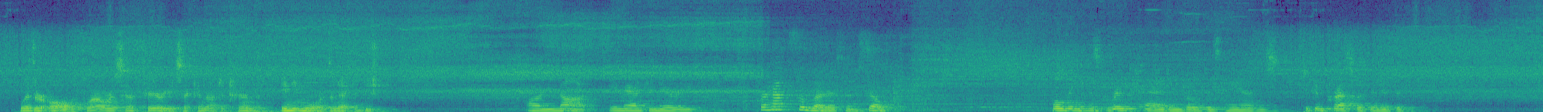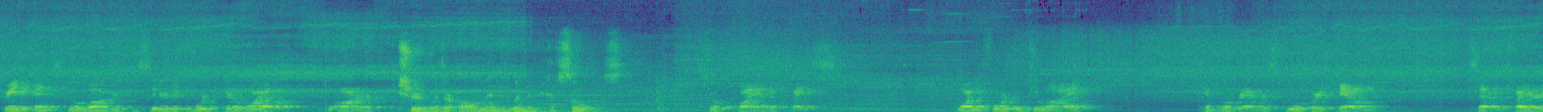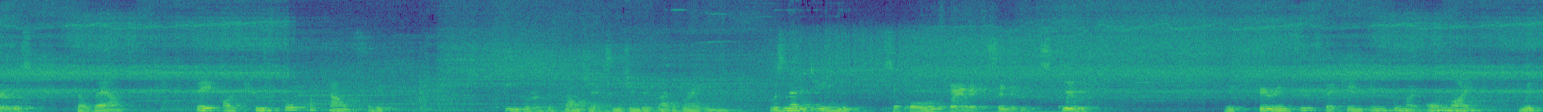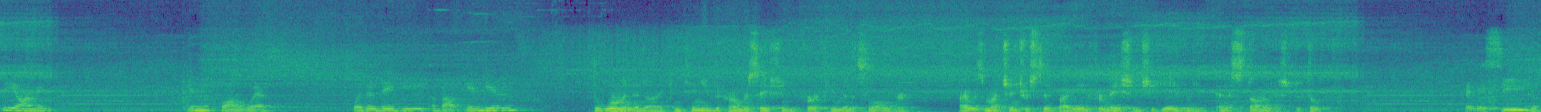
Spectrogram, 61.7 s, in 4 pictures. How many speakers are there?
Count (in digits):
4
